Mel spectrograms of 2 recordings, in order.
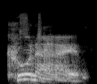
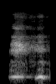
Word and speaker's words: Kuehni: I have been mispronouncing her name. Kunai, for those out there. Kunai. Kuehni.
